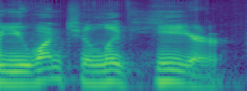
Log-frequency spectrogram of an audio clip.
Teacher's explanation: Y fijaos cómo salto la H de here. Puedes decir here o here.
